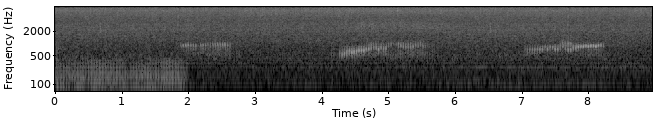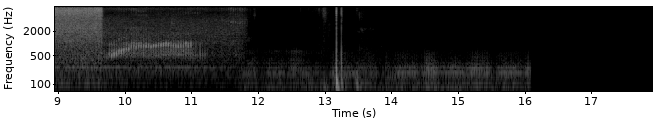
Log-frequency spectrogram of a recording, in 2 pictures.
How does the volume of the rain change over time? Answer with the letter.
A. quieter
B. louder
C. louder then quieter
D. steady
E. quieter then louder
D.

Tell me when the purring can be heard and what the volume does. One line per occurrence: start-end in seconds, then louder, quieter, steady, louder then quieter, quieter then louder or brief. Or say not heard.
0.0-16.1 quieter.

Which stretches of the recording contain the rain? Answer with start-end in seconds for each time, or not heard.
0.0-9.7.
